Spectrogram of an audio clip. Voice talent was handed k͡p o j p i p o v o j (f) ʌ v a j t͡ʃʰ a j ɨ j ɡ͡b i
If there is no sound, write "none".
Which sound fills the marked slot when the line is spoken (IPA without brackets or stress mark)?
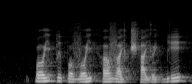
h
